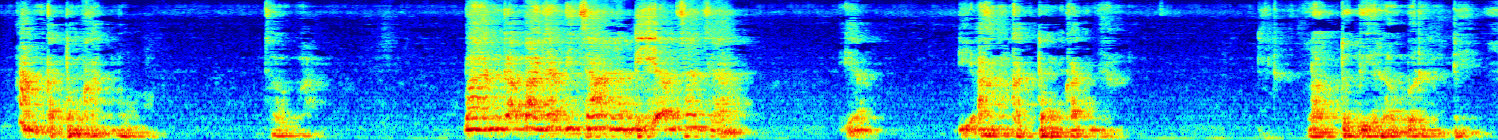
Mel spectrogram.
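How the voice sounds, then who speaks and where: A man preaching a sermon as pastor, with sudden loud high bursts. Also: far from the mic, slight background noise. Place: church. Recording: echoey church hall from afar.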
